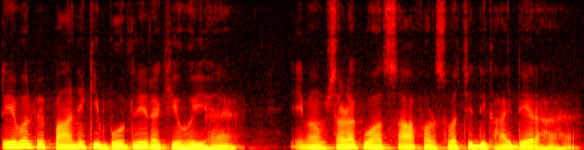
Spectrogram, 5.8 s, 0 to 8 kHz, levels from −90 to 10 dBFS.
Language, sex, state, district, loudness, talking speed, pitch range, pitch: Hindi, male, Jharkhand, Ranchi, -12 LUFS, 185 wpm, 125-140 Hz, 130 Hz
